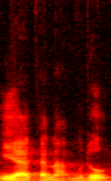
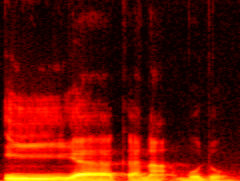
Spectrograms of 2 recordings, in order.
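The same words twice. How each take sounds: First: The y sound is short and single. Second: The y sound is held long and doubled. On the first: We worship the sun. The speaker calls it wrong. "Kalau dibacakan iyyaka na'budu, kepadamu hai matahari aku menyembah" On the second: We worship only God. The speaker calls it right. "jagalah tasdidnya"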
